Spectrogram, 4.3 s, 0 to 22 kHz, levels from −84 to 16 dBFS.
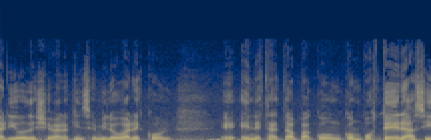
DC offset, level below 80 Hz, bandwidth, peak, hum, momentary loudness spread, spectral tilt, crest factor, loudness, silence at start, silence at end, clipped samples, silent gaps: under 0.1%; -34 dBFS; 16 kHz; 0 dBFS; none; 9 LU; -4.5 dB/octave; 16 dB; -17 LUFS; 0 s; 0 s; under 0.1%; none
